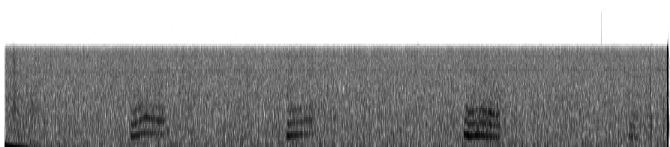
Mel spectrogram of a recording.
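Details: A pet cat snoring while asleep; snoring.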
